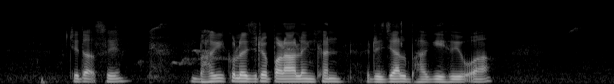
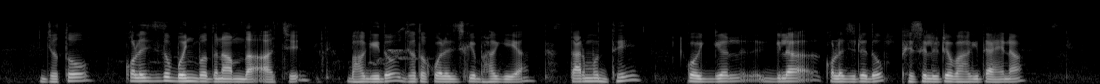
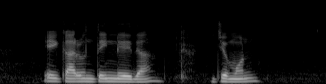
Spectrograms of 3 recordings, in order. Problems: none marked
